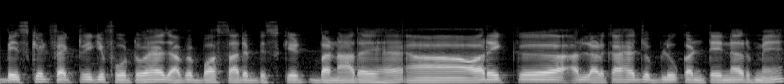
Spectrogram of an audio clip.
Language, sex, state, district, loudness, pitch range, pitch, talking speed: Hindi, male, Uttar Pradesh, Jalaun, -17 LUFS, 100-110 Hz, 105 Hz, 175 wpm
